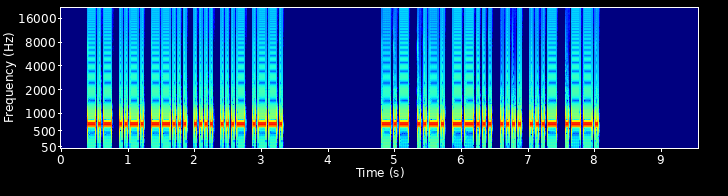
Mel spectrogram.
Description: Morse code, heard as a keyed tone, about 28 wpm, 700 Hz. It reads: KF7HVP KF7HVP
